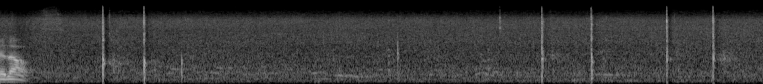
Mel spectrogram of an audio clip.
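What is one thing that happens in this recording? A man knocks a coconut against a rock with sharp cracks.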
